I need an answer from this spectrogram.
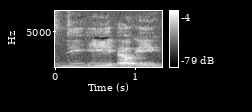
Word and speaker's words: Dele: And then because his name is spelled kind of cool, so it's D-E-L-E, but you say Dele Alli, and there's just no rhyme or reason for it.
